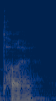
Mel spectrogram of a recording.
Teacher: स्पर्श दांत अघोष और महाप्राण वर्ण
